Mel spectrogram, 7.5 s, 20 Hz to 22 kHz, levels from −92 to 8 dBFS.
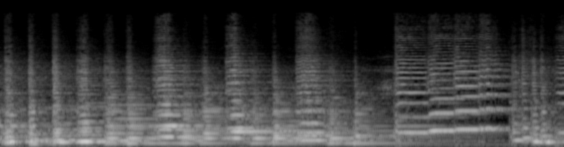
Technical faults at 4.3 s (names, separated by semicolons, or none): none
